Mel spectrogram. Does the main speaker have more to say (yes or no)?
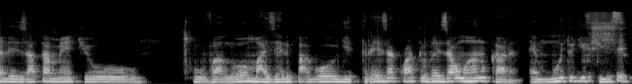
no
